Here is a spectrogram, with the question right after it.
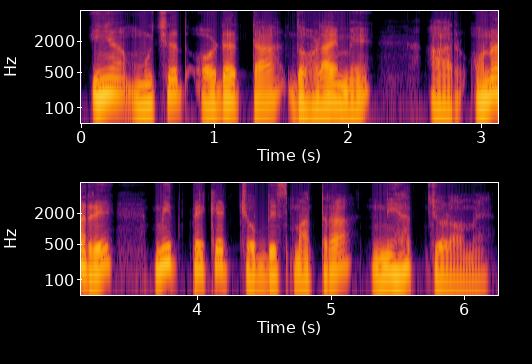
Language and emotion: Santali, neutral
